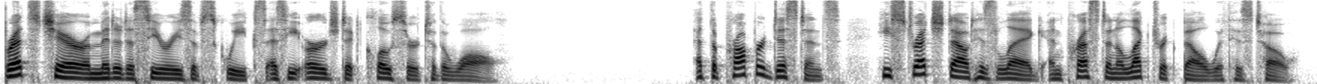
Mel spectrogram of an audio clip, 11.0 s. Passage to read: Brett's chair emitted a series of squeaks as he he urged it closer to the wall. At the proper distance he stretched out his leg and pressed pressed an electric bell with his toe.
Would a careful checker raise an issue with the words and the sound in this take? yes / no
yes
